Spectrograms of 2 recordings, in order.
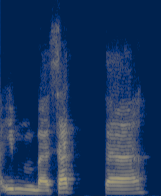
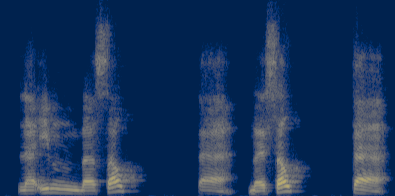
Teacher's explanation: Ini idgham nakis karena masih menyisakan sifat dari to, tidak langsung masuk ke ta.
